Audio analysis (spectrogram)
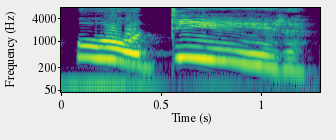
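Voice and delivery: high, loud, hammed-up nanny voice; Missus Doubtfire. Player joking for the table, Missus Doubtfire impression. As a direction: trill it out as a fussy nanny. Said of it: "consistently be Missus Doubtfire".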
